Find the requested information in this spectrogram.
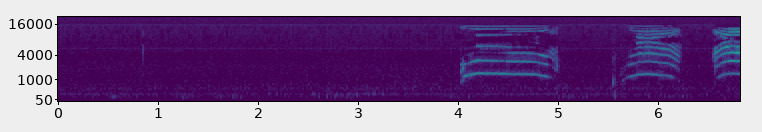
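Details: Domestic cat family, mother Marge, a former pregnant stray, with her nursing kittens at a weigh-in and feeding time indoors; after quiet room hum, three high, clear, drawn-out mews, the first long and steady, the later two arching, in quick succession.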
